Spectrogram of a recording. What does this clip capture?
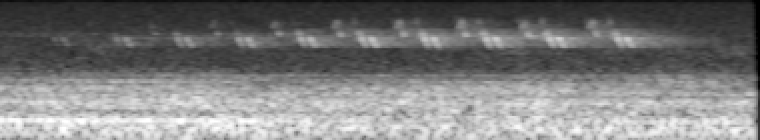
Winter Wren, Ovenbird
